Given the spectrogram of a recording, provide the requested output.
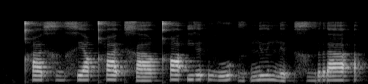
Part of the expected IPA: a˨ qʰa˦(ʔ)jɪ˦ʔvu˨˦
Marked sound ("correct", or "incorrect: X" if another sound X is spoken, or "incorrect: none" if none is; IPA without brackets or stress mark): correct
